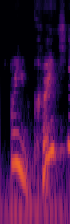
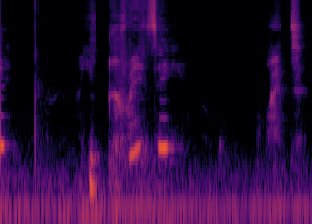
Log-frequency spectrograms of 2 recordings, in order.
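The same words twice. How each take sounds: First: Said in the usual way. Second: Breathy, much softer whispered repeat of "Are you crazy?". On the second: Real, not acted.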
